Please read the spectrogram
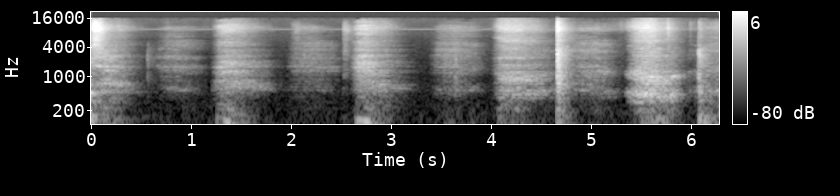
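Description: A man breathing hard and rhythmically, winded from a set of burpees: a louder breath comes about every second and a half, with quieter ones in between. One sharp click is heard a little before the end.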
